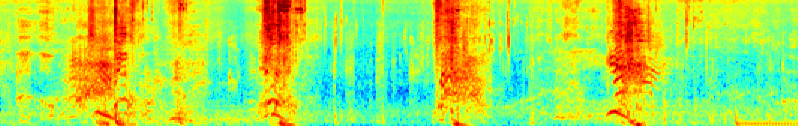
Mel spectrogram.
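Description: A machete strikes a zombie with heavy thuds.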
